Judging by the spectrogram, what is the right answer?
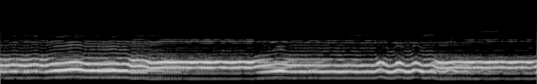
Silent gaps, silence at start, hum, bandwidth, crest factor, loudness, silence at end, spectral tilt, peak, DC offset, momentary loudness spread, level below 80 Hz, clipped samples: none; 0 s; none; 4 kHz; 10 dB; -17 LUFS; 0 s; -5.5 dB/octave; -6 dBFS; under 0.1%; 5 LU; under -90 dBFS; under 0.1%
